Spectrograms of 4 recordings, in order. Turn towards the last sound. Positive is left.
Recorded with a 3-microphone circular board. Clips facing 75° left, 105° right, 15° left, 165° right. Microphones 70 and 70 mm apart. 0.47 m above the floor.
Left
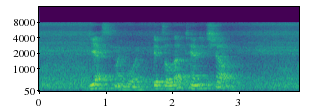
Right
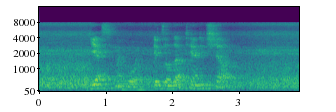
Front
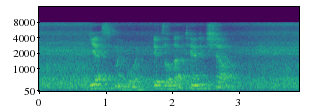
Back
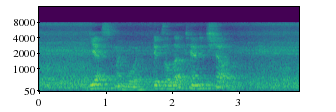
turn(degrees=130)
